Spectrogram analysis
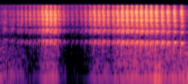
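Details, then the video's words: Douglas squirrel, also called pine squirrel, from the Pacific Northwest making a loud rapid rattling trill of fast buzzy pulses that briefly dips and then resumes, lasting over two seconds. "Douglas' Squirrel"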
